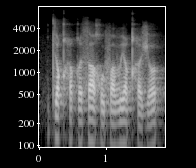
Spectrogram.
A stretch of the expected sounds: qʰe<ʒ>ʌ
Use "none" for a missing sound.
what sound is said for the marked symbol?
ʒ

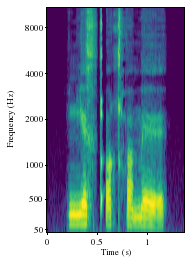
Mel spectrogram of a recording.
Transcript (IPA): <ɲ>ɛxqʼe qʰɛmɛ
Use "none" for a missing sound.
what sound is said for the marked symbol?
ɲ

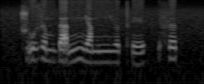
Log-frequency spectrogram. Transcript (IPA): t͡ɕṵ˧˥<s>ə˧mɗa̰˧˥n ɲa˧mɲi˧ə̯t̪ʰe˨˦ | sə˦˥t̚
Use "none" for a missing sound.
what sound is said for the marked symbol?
z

